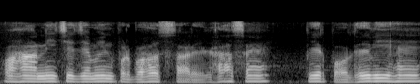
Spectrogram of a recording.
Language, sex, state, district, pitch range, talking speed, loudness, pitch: Hindi, male, Bihar, Muzaffarpur, 130-140 Hz, 155 wpm, -18 LUFS, 135 Hz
